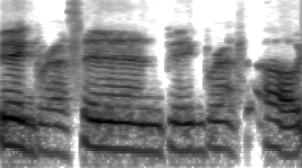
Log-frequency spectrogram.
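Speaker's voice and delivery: breath-altered voice with head tipped back. Leading a backbend with the throat opened toward the ceiling: voice changed by the backbend. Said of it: "You can hear the changing in my voice".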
